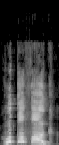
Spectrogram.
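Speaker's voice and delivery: normal talking voice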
